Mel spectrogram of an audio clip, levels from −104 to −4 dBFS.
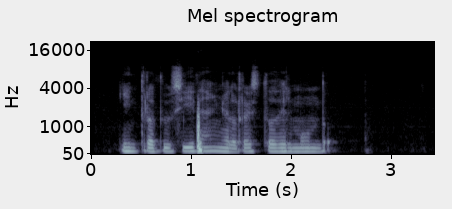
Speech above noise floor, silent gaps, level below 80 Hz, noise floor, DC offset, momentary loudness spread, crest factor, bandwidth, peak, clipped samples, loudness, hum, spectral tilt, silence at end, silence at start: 48 dB; none; -86 dBFS; -89 dBFS; under 0.1%; 10 LU; 24 dB; 9.2 kHz; -20 dBFS; under 0.1%; -43 LUFS; none; -6 dB/octave; 1.05 s; 0.3 s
